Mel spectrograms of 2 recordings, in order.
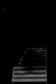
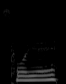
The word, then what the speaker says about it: foyer: A lot of Americans say foyer and not foyer.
